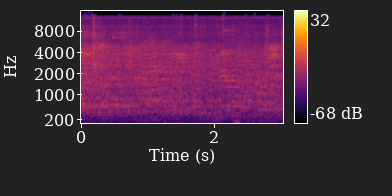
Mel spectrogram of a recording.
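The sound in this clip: A basketball is dribbled on the court at a girls' high school game: a couple of low, dull thuds under steady crowd noise and voices.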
